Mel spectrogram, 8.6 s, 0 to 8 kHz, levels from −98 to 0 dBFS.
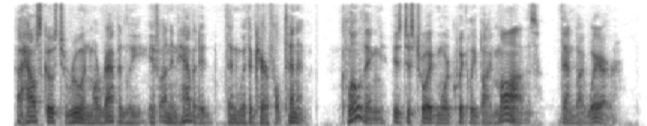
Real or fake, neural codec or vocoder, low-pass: real; none; 7.2 kHz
